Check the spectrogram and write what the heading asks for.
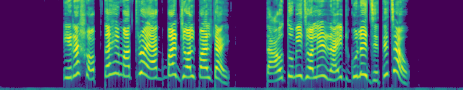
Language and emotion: Bengali, disgusted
